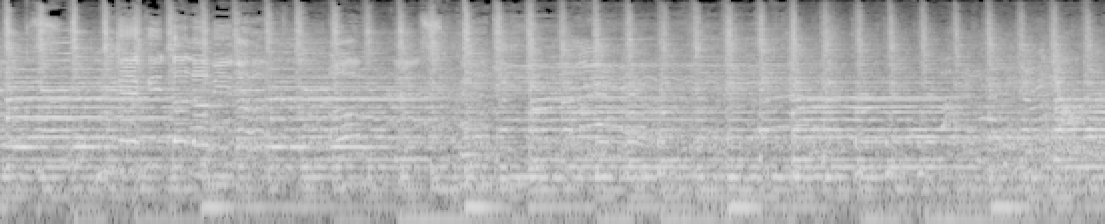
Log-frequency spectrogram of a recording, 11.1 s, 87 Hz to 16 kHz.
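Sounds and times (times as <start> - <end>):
guitars strummed: 0.0 - 11.0
plucked bass notes: 0.0 - 11.0.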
